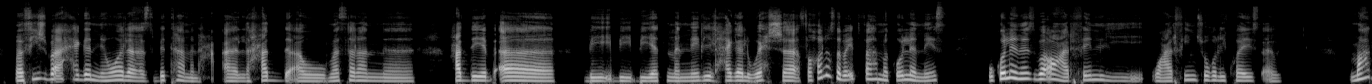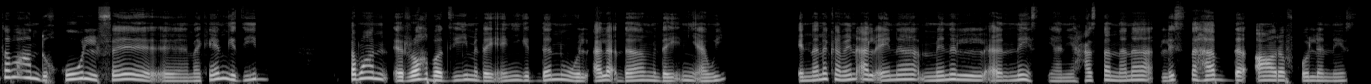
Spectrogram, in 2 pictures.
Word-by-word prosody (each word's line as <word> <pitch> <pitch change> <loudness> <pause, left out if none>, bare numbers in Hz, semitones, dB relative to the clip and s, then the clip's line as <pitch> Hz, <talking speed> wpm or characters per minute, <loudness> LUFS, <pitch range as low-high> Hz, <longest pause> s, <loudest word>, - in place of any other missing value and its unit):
ما 180 - +6
فيش 255 +6 -3
بقى 245 - +4
حاجة 230 0 -1
إن 190 -5 -1
هو 195 +3 +2
لأثبِتها 180 +2 -1
من 150 -3 -5
ح - - -11
لحد 160 +3 -2
أو 150 -1 0
مثلًا 165 -2 -3 0.3
حد 185 0 +3
يبقى 185 -1 +3 0.8
ب 160 - -2 0.2
ب 160 -2 -3
بيتمنّى 165 +1 0
لي 195 +2 +1
الحاجة 180 0 +1
الوِحشة، 175 0 +2
فخلاص 295 - -2
أنا - - +5
بقيت - - -3
فاهمة 240 -4 0
كل 200 +3 0
الناس 180 +1 -2 0.4
وكل 265 +10 +7
الناس 265 -3 +3
بقوا 240 0 +5
عارفين 205 +2 -1
لي 170 -6 -7
وعارفين 170 +6 -3
شُغلي 195 -2 -2
كويس 175 -1 -3
أوي. 150 0 -8 0.7
مع 240 - +2
طبعًا 325 -4 +1
دخول 230 +4 +2
في 210 - -2
آآ 175 -8 +1
مكان 215 +12 0
جديد، 230 +2 -2 0.8
طبعًا 265 +1 +3
الرَهبة 200 +4 +5
دي 190 +5 -2
مضايقاني 185 -1 -1
جدًا 195 +5 -1
والقَلَق 175 +1 0
ده 175 +3 0
مضايقني 180 -1 -2
أوي، 185 +10 -4 0.7
إن 180 +3 -1
أنا 230 +5 +2
كمان 230 0 0
قلقانة 225 +1 0
من 195 +5 -1
ال 210 -4 +1
الناس، 195 +2 -1
يعني 160 0 -8
حاسّة 185 +4 -5
إن 195 -3 -1
أنا 205 +2 -1
لسّه 200 +6 -4
هابدأ 205 -2 0
أعرف 195 0 +2
كل 180 0 -1
الناس، 170 +1 -7
190 Hz, 145 wpm, -23 LUFS, 170-215 Hz, 0.8 s, وكل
